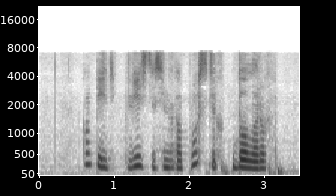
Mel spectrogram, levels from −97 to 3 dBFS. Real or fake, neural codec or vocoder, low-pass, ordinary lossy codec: fake; codec, 16 kHz in and 24 kHz out, 0.6 kbps, FireRedTTS-2 codec; 7.2 kHz; MP3, 48 kbps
